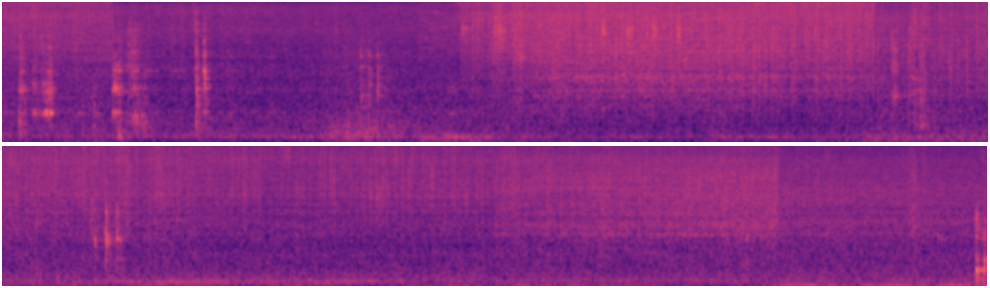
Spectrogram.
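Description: Diced vegetables sizzling in a non-stick frying pan, stirred and scraped with a wooden spatula, with a few knocks of the spatula in the first seconds. About seven seconds in the sizzle gets louder and stays that way as more food goes into the hot pan.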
